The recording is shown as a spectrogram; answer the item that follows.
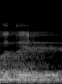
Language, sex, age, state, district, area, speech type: Sindhi, male, 18-30, Gujarat, Junagadh, urban, read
